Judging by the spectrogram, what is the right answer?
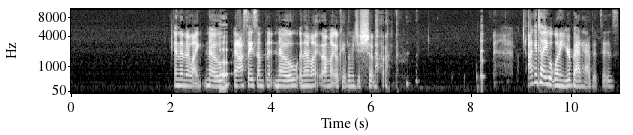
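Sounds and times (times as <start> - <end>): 
speech: 2.1 - 6.6, 9.2 - 10.9
person burping into the microphone: 2.9 - 3.3, 8.1 - 8.4.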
